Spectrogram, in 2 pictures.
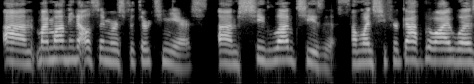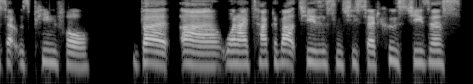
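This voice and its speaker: A middle-aged woman from the US West Coast, a podcast guest telling a heartfelt personal faith story and slowing down for emphasis. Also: mid-range voice, fairly even intonation, bright, forceful tone, no echo. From Santa Barbara, US.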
